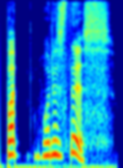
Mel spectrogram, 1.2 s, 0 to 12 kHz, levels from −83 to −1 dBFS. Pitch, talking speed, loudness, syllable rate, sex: 255 Hz, 195 wpm, -18 LUFS, 4.4 syllables/s, female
